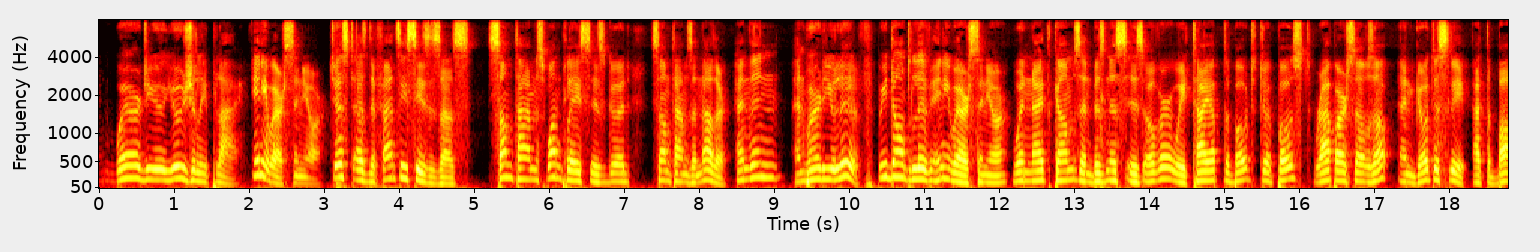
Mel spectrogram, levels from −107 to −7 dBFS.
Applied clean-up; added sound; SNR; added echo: neural mask model DeepFilterNet 3.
